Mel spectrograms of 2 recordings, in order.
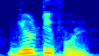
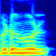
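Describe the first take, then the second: First: The word has a small break between syllables. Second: The word is run together in one go. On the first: The speaker calls it right. "रुकते हो" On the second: The speaker calls it wrong. "एक बार में beautiful ऐसे नहीं बोलते"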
